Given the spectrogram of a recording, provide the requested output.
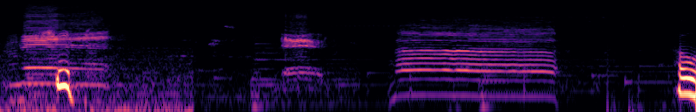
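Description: Sheep giving four wavering, nasal bleats, one long drawn-out and the others short, with faint background sounds between them.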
